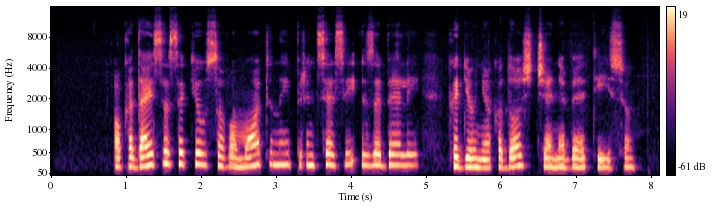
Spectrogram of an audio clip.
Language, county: Lithuanian, Tauragė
